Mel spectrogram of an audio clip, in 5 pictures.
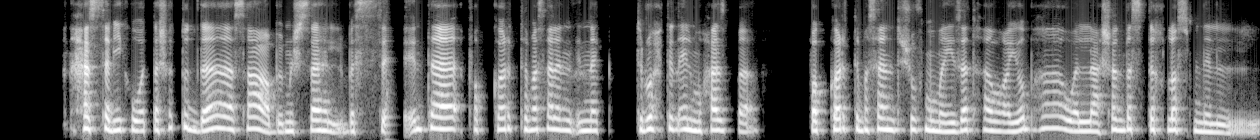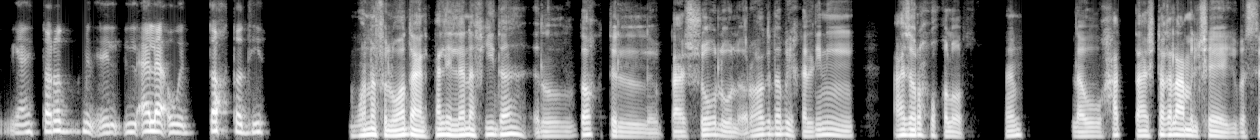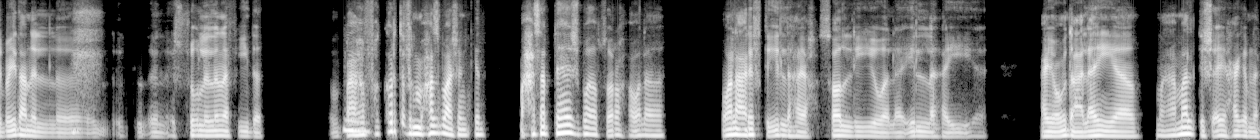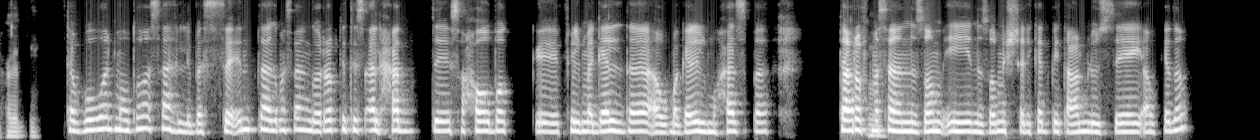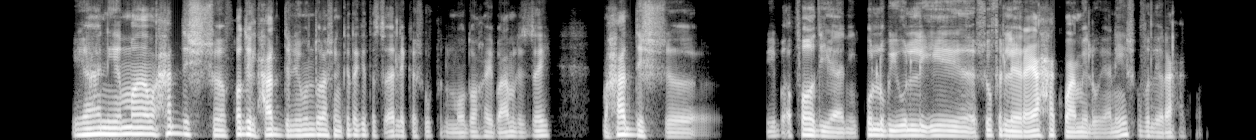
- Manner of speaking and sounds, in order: none
- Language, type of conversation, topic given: Arabic, advice, إزاي أقرر أكمّل في شغل مرهق ولا أغيّر مساري المهني؟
